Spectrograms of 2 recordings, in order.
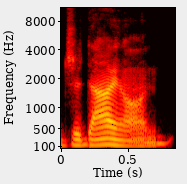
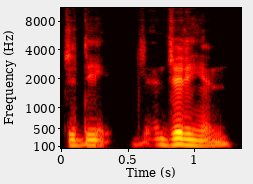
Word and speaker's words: Gideon: it and I remember I used to pronounce it jedion or jedion something like that and I and I put that and he actually corrected me and I was like it's actually Gideon or Gideon something like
